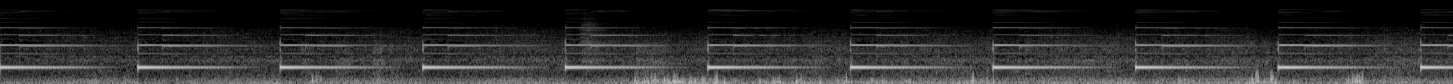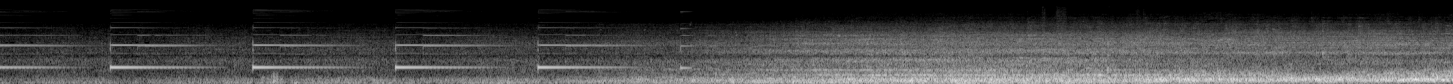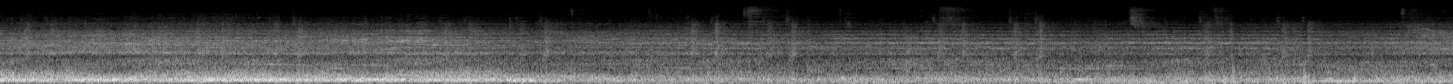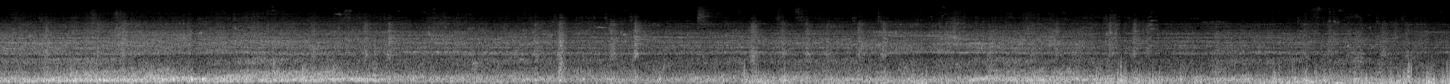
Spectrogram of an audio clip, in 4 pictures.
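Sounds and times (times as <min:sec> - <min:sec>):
train wheels rumbling on rail: 0:00.0 - 0:58.0
wheels clacking over rail joints: 0:21.8 - 0:58.0.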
